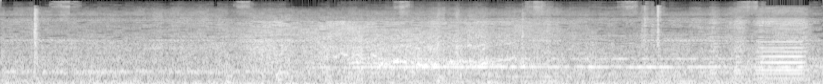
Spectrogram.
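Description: A car drives along a deserted road through forest, a steady, dense rumble of engine and road noise that stays loud and unbroken, with a faint higher tone running through it.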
